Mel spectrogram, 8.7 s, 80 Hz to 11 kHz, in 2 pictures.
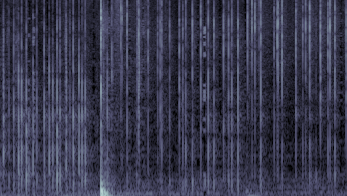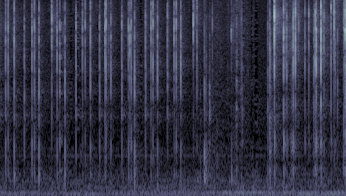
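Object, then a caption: Plastic hand cream tube with plastic cap. A plastic hand cream tube is tapped rapidly with long nails on its side and on its green plastic cap, producing a dense stream of short, dry clicks with bright crisp edges. Tapping is steady throughout, with a louder thump near 1.3 seconds and a bright, busier flurry in the final second.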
